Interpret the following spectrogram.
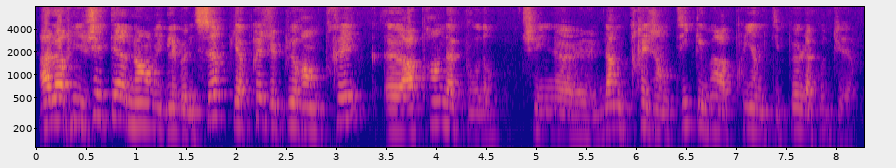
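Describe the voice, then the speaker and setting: A woman's voice: on the low side, normal speed, hardly any pauses. A woman in her nineties from Spain, recalling her past in an interview, rambling with many restarts and self-corrections. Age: 90s. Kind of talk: oral history recollection. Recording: roomy, echoey room.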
